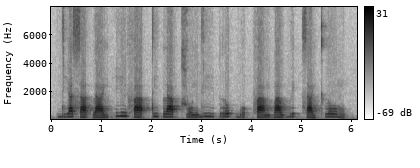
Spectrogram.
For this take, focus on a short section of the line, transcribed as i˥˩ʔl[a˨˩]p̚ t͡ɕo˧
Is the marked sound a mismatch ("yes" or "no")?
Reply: yes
